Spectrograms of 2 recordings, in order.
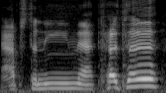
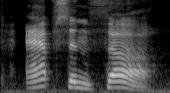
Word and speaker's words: absinthe: Abstinine. Absinthe.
